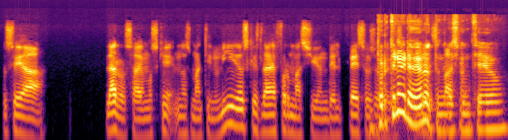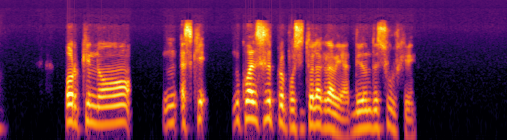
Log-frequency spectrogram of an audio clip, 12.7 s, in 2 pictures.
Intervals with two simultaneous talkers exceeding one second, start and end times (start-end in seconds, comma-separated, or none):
4.7-5.9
